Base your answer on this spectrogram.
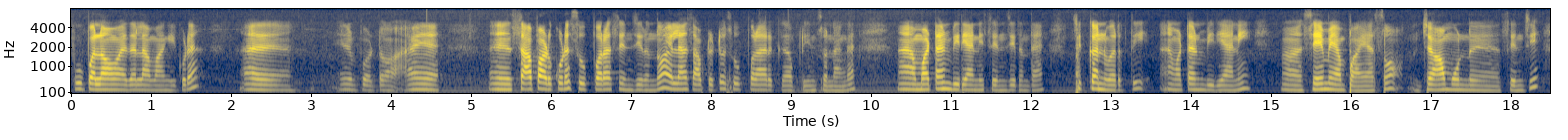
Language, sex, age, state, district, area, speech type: Tamil, female, 45-60, Tamil Nadu, Krishnagiri, rural, spontaneous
